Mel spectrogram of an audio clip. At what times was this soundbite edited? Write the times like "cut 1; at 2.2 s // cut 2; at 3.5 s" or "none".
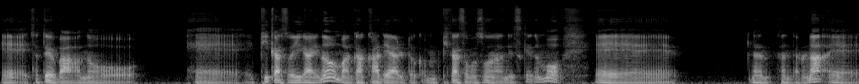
none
